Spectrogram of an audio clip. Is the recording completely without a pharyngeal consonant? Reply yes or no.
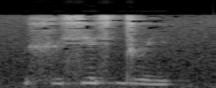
yes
